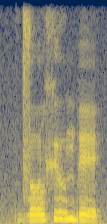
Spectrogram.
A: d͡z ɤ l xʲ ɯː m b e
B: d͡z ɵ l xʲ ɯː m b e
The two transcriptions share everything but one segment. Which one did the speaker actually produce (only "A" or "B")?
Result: A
